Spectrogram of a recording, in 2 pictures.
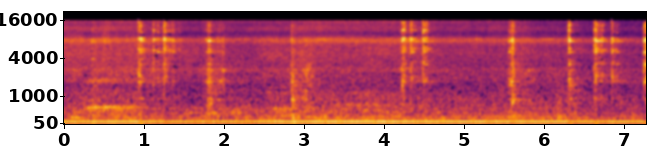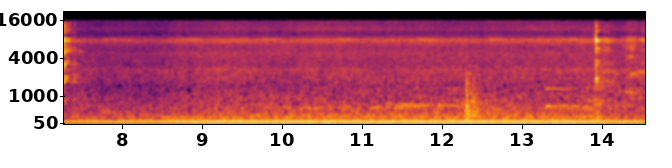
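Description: Metal spatulas clinking and scraping on a steel flat-top griddle as shredded cabbage and vegetables sizzle, under a steady low hum. The sharp clinks come in quick clusters during the first seven seconds, then mostly the sizzle goes on alone.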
